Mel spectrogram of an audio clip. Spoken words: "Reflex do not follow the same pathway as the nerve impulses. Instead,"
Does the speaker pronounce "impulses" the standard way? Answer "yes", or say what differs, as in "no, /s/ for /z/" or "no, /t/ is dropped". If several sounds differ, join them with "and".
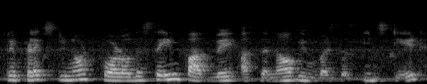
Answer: no, /b/ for /p/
